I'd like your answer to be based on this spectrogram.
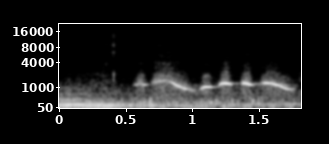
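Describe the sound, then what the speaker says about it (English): A person whistles a short, distinctive family signal: a sliding rising-and-falling tone followed by a few quick, clear notes. It sounds close and plays alone over faint background hum. "Teach them a whistle that only y'all can do"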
